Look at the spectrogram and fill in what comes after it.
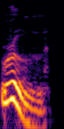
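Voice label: "rune", British English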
